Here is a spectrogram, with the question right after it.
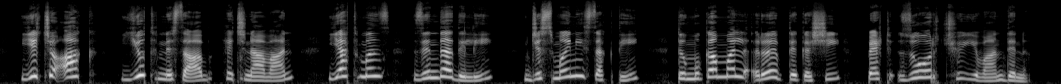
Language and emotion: Kashmiri, neutral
